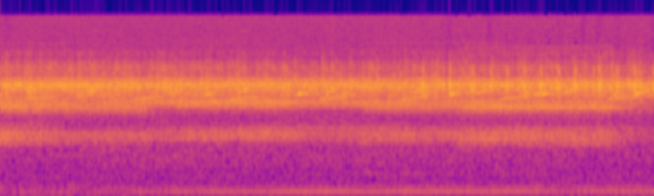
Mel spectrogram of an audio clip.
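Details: Tree frogs in a North Carolina backwoods swamp at night: steady ringing high trills from many callers, a rapid rattling pulse entering near the end, and a low droning tone below.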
